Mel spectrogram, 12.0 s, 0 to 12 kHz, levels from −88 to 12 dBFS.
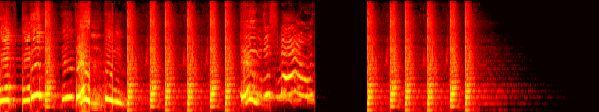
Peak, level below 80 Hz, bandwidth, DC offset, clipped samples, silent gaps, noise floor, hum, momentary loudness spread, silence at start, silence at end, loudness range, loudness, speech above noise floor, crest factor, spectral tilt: -2 dBFS; -50 dBFS; 11.5 kHz; under 0.1%; under 0.1%; none; under -90 dBFS; none; 12 LU; 0 s; 2.5 s; 10 LU; -17 LUFS; over 76 dB; 16 dB; -3.5 dB/octave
